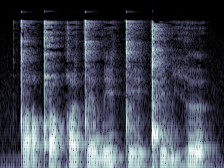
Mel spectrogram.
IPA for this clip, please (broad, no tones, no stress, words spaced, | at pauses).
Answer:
tˤɛɾɛqʼʏ qɘ tɛwe te ǃʰewiɦə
